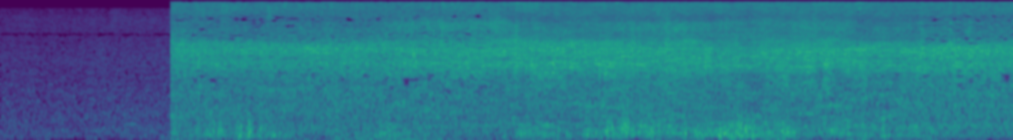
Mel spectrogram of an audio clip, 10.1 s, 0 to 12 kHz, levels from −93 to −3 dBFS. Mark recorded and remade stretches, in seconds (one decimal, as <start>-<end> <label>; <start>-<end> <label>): 0.0-4.9 recorded; 4.9-9.2 remade; 9.2-10.1 recorded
